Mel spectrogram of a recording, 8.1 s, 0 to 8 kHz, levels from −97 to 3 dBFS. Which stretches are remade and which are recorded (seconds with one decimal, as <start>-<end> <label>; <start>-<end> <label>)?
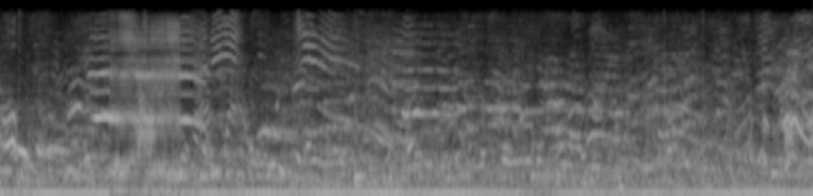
0.0-1.1 recorded; 1.1-1.8 remade; 1.8-8.1 recorded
